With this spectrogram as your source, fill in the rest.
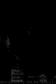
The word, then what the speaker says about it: Chelsea: Is it Kelsey or Chelsea? Chelsea? Chelsea. I pronounce things weird, though. It's Chelsea.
